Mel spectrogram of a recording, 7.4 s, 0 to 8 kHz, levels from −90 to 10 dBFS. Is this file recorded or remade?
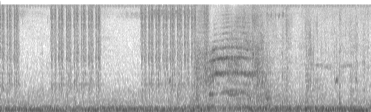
remade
